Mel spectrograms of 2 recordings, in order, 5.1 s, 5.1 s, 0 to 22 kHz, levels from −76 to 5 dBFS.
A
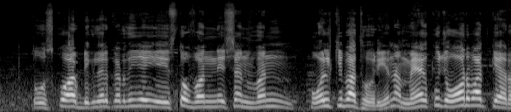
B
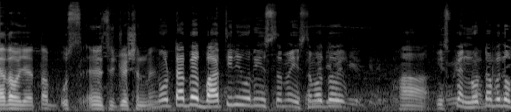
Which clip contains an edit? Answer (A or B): A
